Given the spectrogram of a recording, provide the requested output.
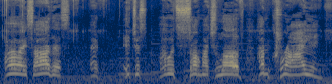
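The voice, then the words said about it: Exaggerated gushing mock voice. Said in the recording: “I don't know why I'm doing a voice.”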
